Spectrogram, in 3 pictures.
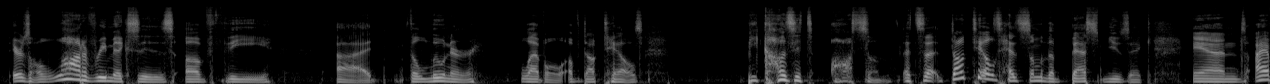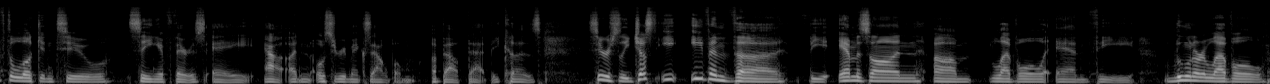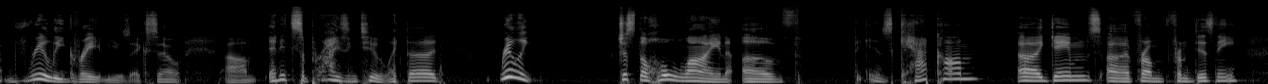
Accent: American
